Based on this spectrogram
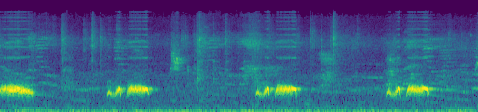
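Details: Spotted dove kept in Vân Hòa, Ba Vì, Vietnam, cooing steadily: four phrases spaced about two and a half seconds apart, each a stuttering pair of notes then a longer soft coo; faint chirps between.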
